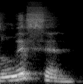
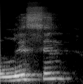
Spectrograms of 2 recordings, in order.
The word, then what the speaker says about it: listen: são pronunciadas por isso quando nós dizemos Listen o t é mudo e a gente não pronuncia ele e em português isso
